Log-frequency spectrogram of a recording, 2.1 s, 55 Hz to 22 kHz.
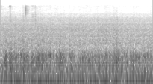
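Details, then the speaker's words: BMW F30 335i with electronic exhaust flap, sport/manual mode, hard throttle from 2nd gear up to about 6000 rpm: deep pulsing exhaust boom with dominant low rumble, "BOM, BOM, BOM", normal sport-mode sound, not felt louder. "Da macht es halt eindeutig BOM, BOM, BOM. So. Für mich aber als Empfinden nicht lauter."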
